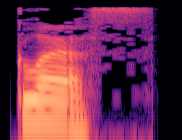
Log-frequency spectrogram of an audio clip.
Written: gless

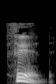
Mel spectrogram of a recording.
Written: fid

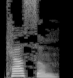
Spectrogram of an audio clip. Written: qasim

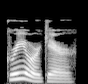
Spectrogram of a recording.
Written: griorgair

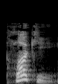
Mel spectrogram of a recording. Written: plucky

